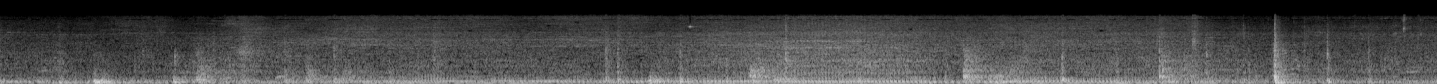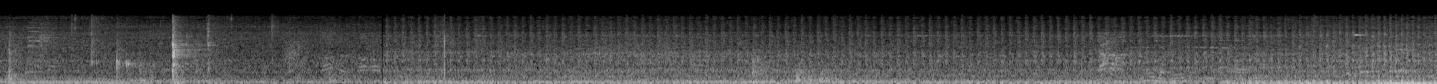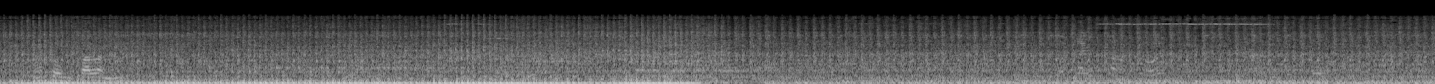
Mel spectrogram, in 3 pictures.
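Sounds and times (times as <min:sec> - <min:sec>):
vehicle engine idling: 0:00.0 - 0:43.0
people talking: 0:17.6 - 0:18.2, 0:25.3 - 0:30.2, 0:39.2 - 0:42.3.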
